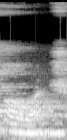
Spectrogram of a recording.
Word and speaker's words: hour: We shall be back in dash hour. Over here H is silent and hour is giving us a consonant sounds because it's starting with word O.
